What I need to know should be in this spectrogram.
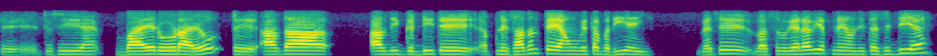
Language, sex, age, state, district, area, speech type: Punjabi, male, 30-45, Punjab, Barnala, urban, conversation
